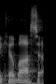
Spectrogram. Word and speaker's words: kielbasa: Kolbasa is more Russian. Polish people say kielbasa.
